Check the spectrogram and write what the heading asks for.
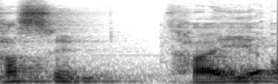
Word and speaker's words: Hasip Thai: Ja, der YouTube-Kanal heißt Hasip Thai, also Hasip Thai ausgesprochen, Hasip wie 50 auf Thailändisch.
